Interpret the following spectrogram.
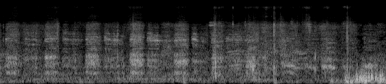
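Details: Pit bull panting while at play: quick, breathy, rhythmic bursts of noise, roughly four per second, steady throughout, with a louder rougher rush near the end and faint voices underneath.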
